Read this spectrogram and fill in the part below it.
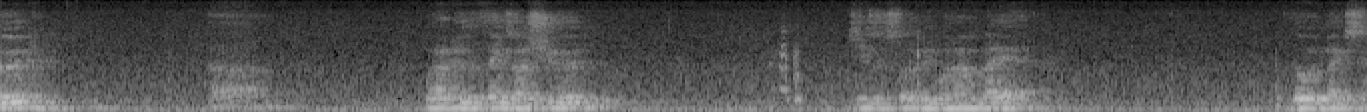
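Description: A middle-aged man speaks calmly into a microphone, with pauses, in a room with some echo.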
